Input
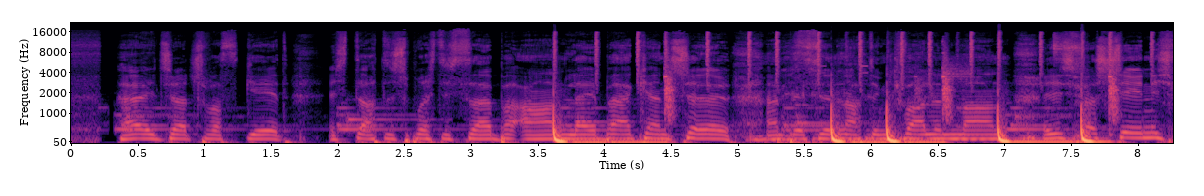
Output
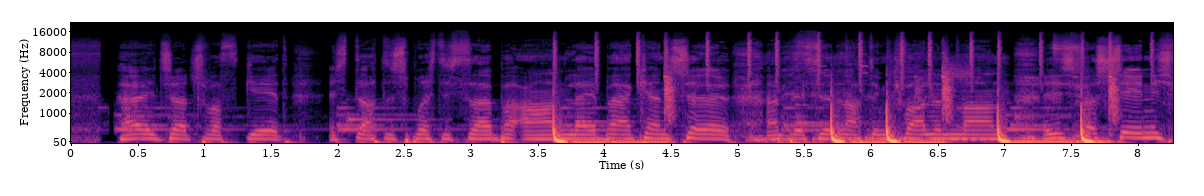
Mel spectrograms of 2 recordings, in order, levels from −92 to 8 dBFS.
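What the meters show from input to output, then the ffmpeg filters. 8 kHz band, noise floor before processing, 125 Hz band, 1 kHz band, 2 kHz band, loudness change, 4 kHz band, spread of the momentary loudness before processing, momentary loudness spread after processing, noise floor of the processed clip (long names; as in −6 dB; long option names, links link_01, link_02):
−2.0 dB, −49 dBFS, 0.0 dB, 0.0 dB, 0.0 dB, 0.0 dB, 0.0 dB, 15 LU, 15 LU, −49 dBFS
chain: -af "lowpass=9100"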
